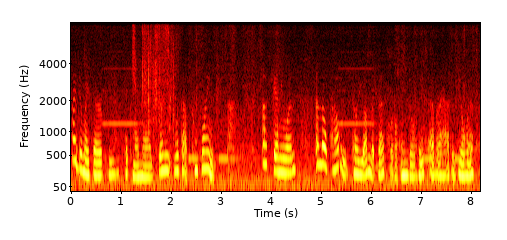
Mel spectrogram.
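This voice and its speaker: A cheeky female supervillain played by a voice actress in a comedy audio drama. Her voice sits at a middle pitch, and she teases with breezy, smug sarcasm, entirely at ease as a troublemaker. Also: animated, brisk, mellow, muffled recording, natural voice. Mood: smug teasing. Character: cheeky, smug woman supervillain, frequent hospital patient. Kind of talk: comedic audio roleplay acting.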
